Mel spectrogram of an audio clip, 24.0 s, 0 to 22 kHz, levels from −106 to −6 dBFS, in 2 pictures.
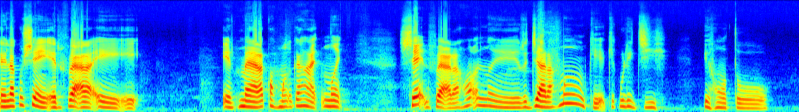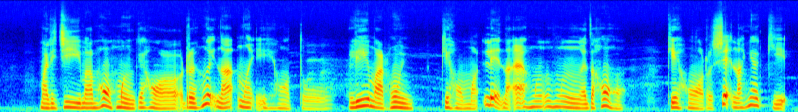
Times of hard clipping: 0.02-1.32, 3.68-3.92, 6.20-6.74, 8.05-8.17

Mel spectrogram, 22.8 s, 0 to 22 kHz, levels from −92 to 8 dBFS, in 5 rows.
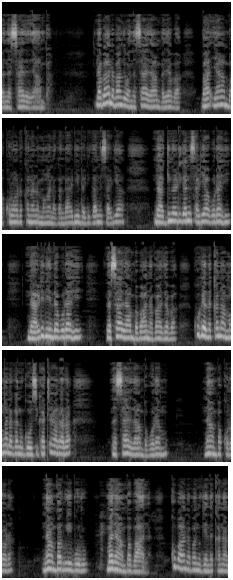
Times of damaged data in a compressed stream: none

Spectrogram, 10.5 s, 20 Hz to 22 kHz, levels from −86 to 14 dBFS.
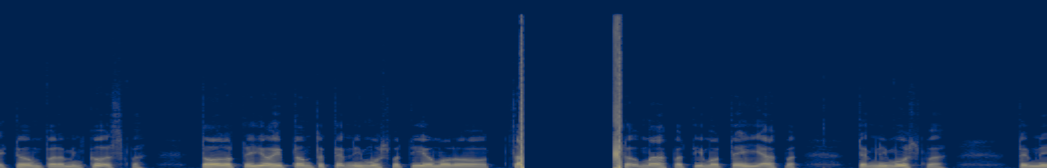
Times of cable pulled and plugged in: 5.20-6.20

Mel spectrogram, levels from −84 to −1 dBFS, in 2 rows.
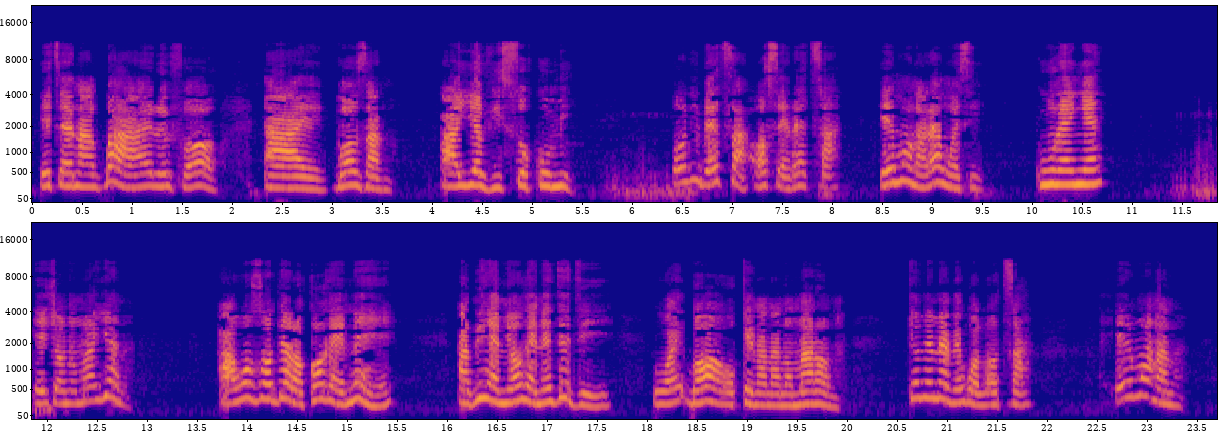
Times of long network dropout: none

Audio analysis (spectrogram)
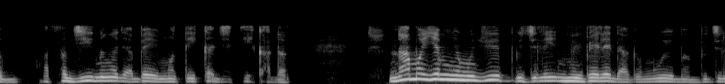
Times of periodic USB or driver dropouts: none

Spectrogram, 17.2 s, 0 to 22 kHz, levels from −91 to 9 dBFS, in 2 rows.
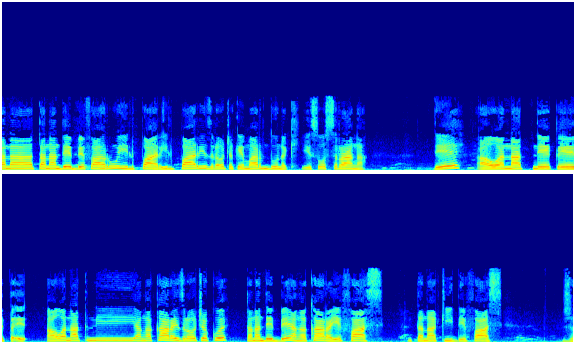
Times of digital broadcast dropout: none

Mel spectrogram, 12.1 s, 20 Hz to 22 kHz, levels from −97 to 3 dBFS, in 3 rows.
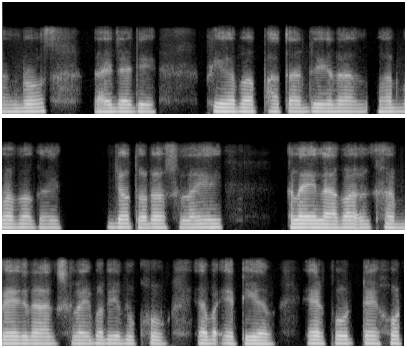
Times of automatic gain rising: none

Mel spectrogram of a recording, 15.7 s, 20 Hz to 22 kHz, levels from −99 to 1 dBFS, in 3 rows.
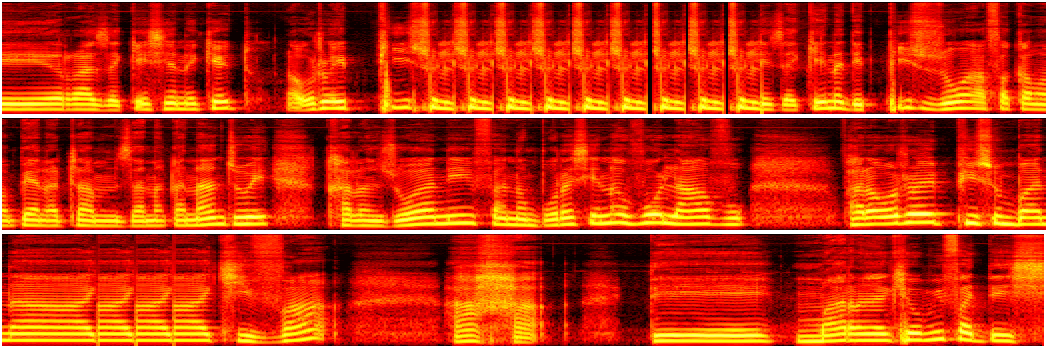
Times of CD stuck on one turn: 2.27-3.81, 10.92-11.50

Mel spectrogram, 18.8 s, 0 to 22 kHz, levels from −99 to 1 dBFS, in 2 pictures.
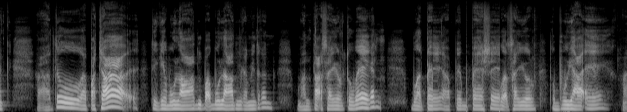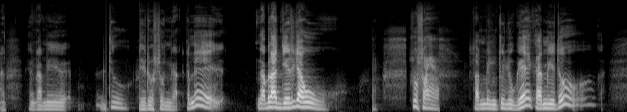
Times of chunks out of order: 6.50-7.50, 9.50-11.50, 15.00-16.00

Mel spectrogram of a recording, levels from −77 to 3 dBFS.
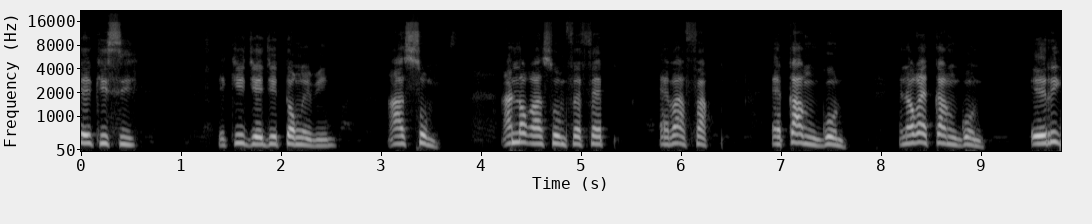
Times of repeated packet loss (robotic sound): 0.53-0.70

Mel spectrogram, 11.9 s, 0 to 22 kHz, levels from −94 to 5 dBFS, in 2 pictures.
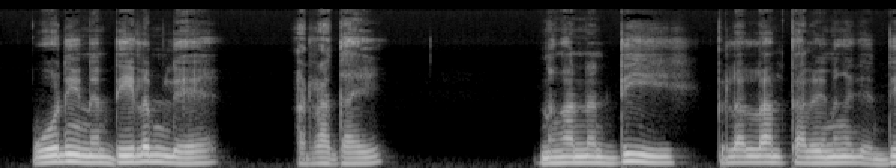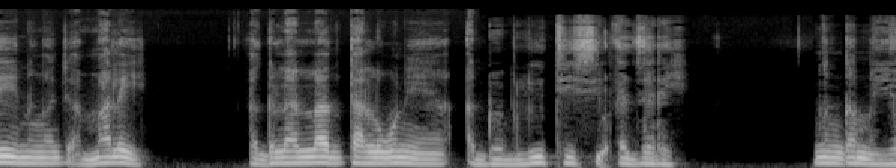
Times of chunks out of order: none

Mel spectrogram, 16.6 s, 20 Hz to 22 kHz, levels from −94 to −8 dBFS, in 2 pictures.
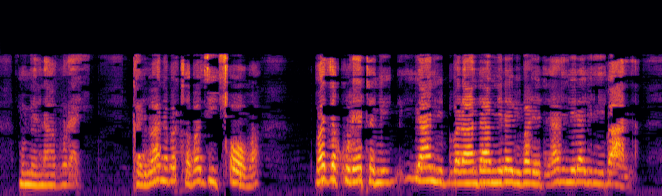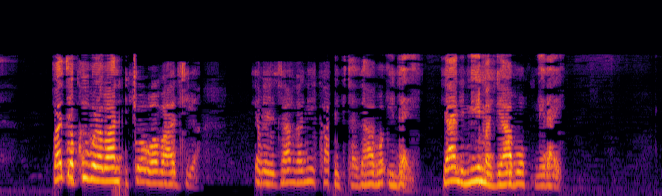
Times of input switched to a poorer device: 9.76-12.46

